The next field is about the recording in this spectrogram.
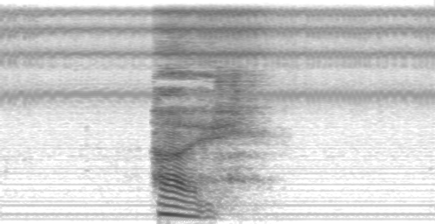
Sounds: Sigh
